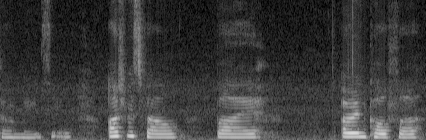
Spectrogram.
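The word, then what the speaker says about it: Eoin Colfer: amazing Artemis Fowl by Erin Colfer that's how you pronounce his name it's an Irish name oh these are both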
